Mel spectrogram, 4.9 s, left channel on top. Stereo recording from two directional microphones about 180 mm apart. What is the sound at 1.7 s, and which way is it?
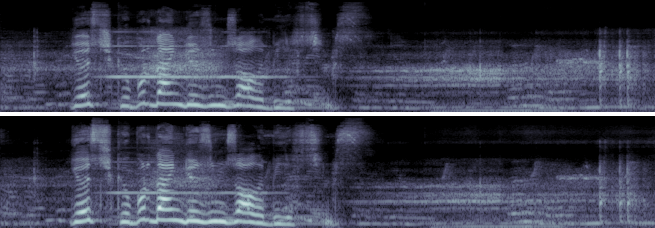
Speech, 50° right (ahead or behind).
